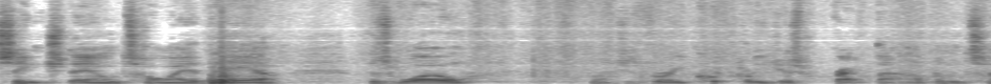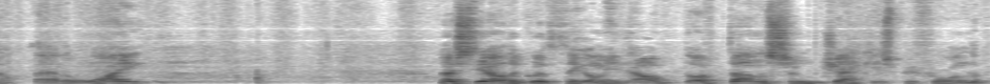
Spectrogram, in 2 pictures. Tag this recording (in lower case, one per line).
speech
